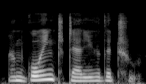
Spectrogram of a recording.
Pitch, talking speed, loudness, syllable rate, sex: 180 Hz, 285 wpm, -16 LUFS, 5.4 syllables/s, female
